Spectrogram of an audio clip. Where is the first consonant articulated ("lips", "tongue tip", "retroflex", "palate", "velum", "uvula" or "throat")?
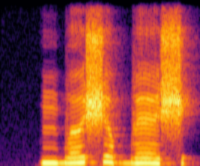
lips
